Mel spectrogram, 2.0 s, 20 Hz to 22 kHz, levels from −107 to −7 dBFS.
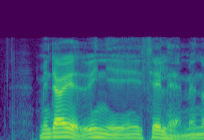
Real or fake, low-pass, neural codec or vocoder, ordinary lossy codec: real; 7.2 kHz; none; none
